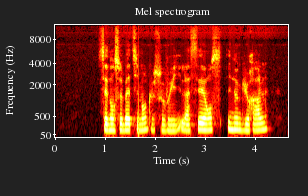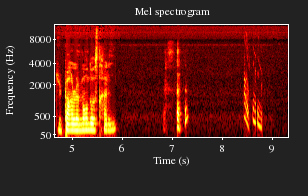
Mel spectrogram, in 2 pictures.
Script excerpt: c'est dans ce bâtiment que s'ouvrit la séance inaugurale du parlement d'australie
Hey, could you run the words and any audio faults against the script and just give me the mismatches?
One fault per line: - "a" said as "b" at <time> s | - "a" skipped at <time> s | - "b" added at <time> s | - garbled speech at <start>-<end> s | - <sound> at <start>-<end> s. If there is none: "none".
- laugh at 6.8-7.3 s
- chirp at 8.4-8.9 s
